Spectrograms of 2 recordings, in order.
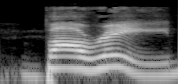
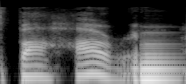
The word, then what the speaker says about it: Bahrain: Formula One testing has wrapped up in Bahrain, because I think it's only 2 syllables. I don't think it's Bahrain. Much. I know you said it right.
